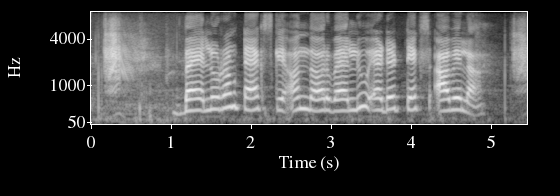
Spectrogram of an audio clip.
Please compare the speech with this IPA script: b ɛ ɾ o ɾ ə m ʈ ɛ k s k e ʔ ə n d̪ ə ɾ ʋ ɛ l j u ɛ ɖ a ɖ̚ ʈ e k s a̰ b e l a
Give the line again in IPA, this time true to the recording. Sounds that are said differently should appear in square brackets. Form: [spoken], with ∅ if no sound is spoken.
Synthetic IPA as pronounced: b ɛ [l] o ɾ ə m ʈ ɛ k s k e ʔ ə n d̪ ə ɾ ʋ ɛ l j u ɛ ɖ [e] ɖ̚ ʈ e k s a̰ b e l a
